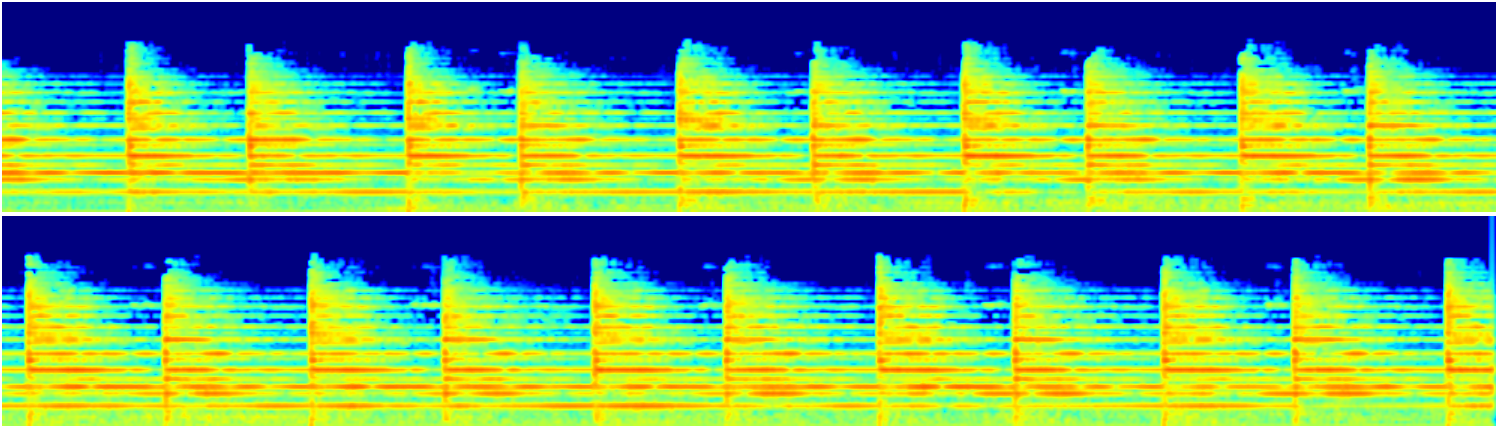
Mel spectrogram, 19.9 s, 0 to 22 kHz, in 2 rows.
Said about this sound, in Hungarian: A délidőben megszólaló 173 kilós harangot Ducsák István mester öntötte Őrszent Miklóson 1965-ben.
